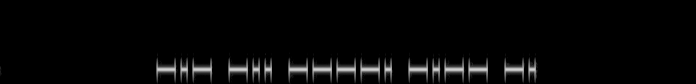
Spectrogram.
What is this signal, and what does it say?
Morse code, heard as a keyed tone, about 21 wpm, 700 Hz. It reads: KD9YN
